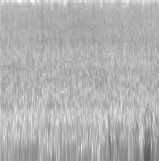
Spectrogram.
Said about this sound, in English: I might need to get another umbrella. This is insane. Podcasting in the rain. Podcasting in the rain. Ah! I'm wet. And it's downpouring.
